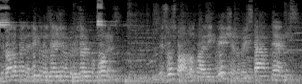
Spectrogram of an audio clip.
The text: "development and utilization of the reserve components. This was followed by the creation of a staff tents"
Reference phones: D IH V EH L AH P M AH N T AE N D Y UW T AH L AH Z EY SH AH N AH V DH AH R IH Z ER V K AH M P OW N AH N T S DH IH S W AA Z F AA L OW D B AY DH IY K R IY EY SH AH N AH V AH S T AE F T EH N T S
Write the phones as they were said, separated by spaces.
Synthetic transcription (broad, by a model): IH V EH L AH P M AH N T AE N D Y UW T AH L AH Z EY SH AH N AH V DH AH R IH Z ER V K AH M P OW N AH N T S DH IH S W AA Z F AA L OW D B AY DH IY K IY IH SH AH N AH V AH S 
